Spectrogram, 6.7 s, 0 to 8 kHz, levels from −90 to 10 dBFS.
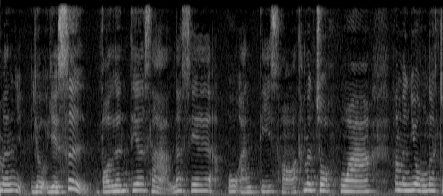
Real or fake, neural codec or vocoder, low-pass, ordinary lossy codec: fake; codec, 16 kHz, 16 kbps, FunCodec, trained on Chinese and English, 50 frames a second; none; none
